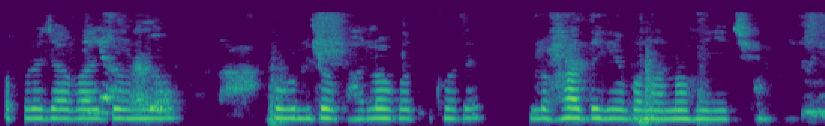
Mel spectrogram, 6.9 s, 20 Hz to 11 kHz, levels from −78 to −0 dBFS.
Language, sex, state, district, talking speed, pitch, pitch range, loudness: Bengali, female, West Bengal, Malda, 115 wpm, 235 Hz, 225-240 Hz, -24 LUFS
